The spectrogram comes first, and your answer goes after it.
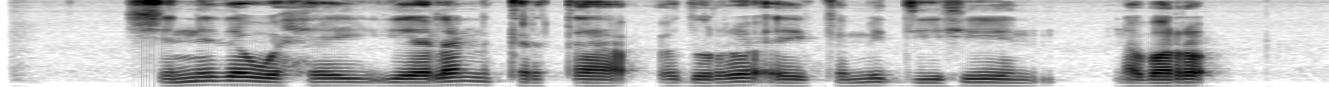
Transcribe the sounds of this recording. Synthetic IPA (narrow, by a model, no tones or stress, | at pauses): ʃɪnːɪðɐwɑħɑjːɛːlɐŋkʰɐrt̪ʰaːʕʊðʊɾɔʔɛjkʰɐmɪd̪jɪɦiːnː | ɐβɐɾɔ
